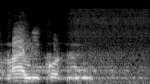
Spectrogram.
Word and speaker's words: Malik: Tiga dibaca tanwin. Karena kaidah dalam bahasa Arab, setiap nama yang diambil dari bahasa Arab dibaca tanwin. Kalau nama asing bukan dari bahasa Arab, dibaca tanpa tanwin.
